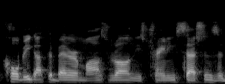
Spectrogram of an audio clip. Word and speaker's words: Masvidal: Masvidal. Masvidal, yeah.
